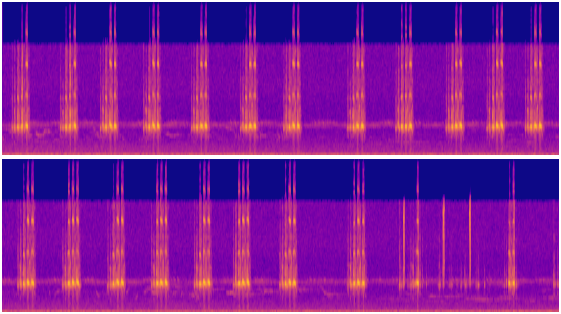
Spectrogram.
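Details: European field cricket (Gryllus campestris) giving its mating song: loud, shrill chirps repeated about twice a second in a steady series, ending with a few short sharp ticks; quiet background.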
